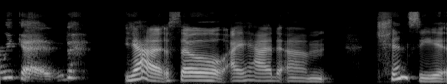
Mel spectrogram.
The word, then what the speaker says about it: Cinzia: So I had, Cinzia is how you pronounce her name. It looks like Cinzia, but she's from Italy.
